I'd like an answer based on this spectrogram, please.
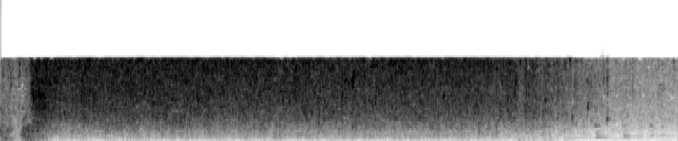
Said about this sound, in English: we should all consider how we deal with our waste and give a thought or two before flushing our toilets.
